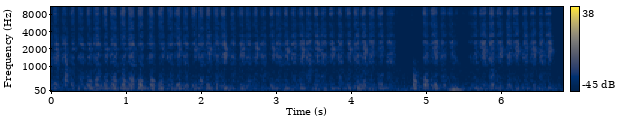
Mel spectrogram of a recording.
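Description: A green colored pencil shades a flat paper coloring sheet lying on a table in steady back-and-forth strokes, while the other hand, with long nails, holds the sheet. The result is a soft, bright, scratchy rubbing rasp that pulses rhythmically with each stroke, with brief pauses near the end.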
